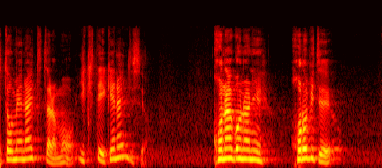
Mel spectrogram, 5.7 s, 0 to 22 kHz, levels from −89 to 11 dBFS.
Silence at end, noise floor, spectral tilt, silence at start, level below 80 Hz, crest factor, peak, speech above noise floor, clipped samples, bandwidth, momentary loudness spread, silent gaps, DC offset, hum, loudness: 0.65 s; -59 dBFS; -6.5 dB/octave; 0.05 s; -66 dBFS; 20 dB; -2 dBFS; 39 dB; under 0.1%; 11 kHz; 17 LU; none; under 0.1%; none; -20 LUFS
